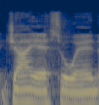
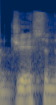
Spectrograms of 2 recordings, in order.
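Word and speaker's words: JSON: type up here typically a gi son or jason as i pronounce it and many people do typically that is um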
